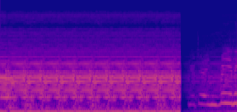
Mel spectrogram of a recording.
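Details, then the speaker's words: Patient lying on the MRI table inside the scanner as the first scan starts: loud, steady mechanical buzzing and hammering that stops abruptly, the normal noise of scanning, loud enough to need hearing protection; MRI scanner noise. "now you'll hear some loud scan noises coming Just checking you can hear me over the intercom"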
